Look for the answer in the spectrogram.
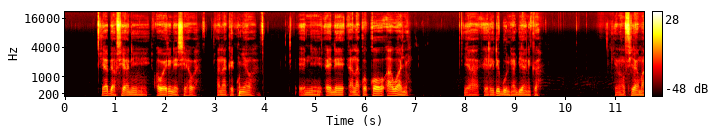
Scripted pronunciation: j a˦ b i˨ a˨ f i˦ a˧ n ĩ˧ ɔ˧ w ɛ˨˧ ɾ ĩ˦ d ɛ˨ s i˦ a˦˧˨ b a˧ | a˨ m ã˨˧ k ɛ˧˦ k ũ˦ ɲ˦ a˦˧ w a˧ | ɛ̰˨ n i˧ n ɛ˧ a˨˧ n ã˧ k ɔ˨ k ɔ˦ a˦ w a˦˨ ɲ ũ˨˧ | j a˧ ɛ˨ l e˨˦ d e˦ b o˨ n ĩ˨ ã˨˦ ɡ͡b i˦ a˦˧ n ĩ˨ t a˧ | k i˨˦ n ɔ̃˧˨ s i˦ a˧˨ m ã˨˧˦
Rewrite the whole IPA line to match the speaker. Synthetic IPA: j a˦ b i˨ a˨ f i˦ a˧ n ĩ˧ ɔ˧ w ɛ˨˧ ɾ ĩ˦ n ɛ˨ s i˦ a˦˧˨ w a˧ | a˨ n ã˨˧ k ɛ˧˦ k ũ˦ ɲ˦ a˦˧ w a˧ | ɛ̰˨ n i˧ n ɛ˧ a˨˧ n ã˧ k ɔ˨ k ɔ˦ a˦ w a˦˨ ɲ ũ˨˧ | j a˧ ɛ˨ l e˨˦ d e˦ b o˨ n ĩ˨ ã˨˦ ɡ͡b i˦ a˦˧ n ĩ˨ k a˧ | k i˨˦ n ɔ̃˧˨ f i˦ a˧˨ m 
